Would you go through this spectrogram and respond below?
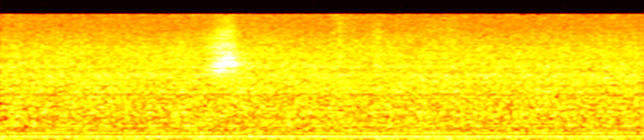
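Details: Steady low mechanical hum, like a fan or engine, fills an indoor room, with one brief soft hiss and no animal voice.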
